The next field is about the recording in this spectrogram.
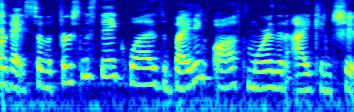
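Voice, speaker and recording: This woman's voice comes through in a very clean recording with a silent background. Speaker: YouTuber and gig delivery shopper. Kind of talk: casual vlog talk to camera. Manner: soft-spoken.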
